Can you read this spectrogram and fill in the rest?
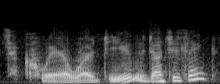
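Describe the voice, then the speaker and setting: An American actor playing a farmer husband in a radio drama, soothing yet sceptical, speaking in a halting, folksy way. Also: male voice, medium pitch, wildly swooping pitch, gravelly, breathy edge, exaggerated voice. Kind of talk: old radio drama acting. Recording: dull, muffled old radio recording.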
